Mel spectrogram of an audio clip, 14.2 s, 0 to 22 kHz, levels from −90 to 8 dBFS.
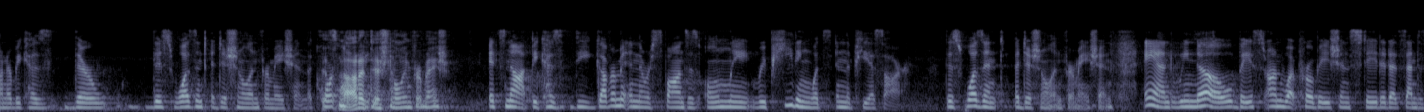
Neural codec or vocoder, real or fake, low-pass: codec, 16 kHz, 16 kbps, FunCodec, trained on Chinese and English, 50 frames a second; fake; 7.2 kHz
